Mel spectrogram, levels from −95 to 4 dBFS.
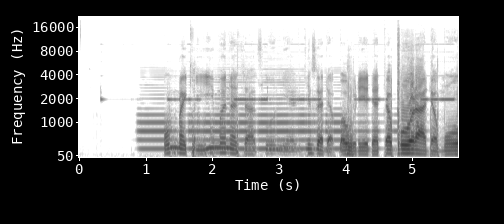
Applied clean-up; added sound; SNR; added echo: neural mask model RNNoise.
